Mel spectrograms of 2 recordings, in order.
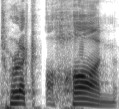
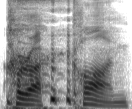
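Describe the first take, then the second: First: The name is split with a clear break. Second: The name is run together as one word. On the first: The speaker calls it right. "I'm saying Turok Han" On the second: The speaker calls it wrong. "not Turakon"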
